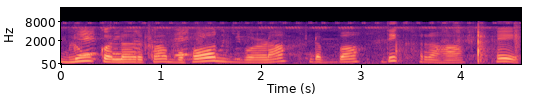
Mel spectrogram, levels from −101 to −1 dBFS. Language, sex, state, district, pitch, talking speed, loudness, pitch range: Hindi, female, Madhya Pradesh, Dhar, 190 Hz, 115 wpm, -25 LUFS, 170-215 Hz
